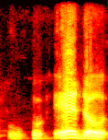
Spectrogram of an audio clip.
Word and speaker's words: Edo: You'll say the pronunciation. I'm writing. I'm taking notes. Edo, Edo, Edo, Edo.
